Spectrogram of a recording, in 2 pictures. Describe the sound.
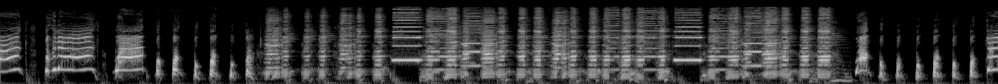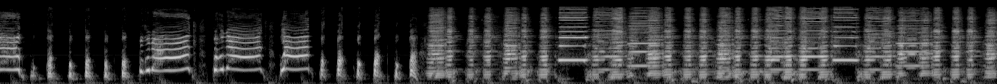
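A lively chicken polka played on a bright, reedy instrument with rapid, repeated phrases that mimic a rooster's crowing and clucking, played continuously with brief pauses between bursts.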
